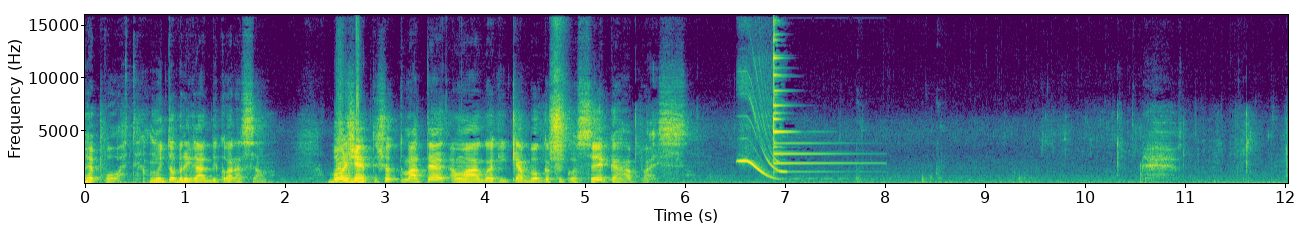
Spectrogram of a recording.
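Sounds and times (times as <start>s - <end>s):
falling whistle-like tone: 6.5s - 8.0s.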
